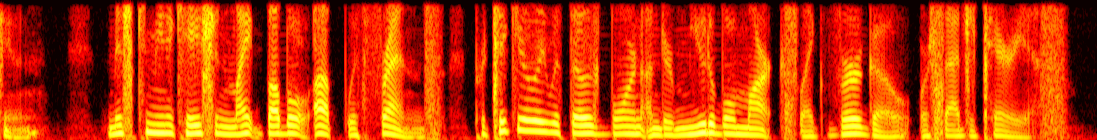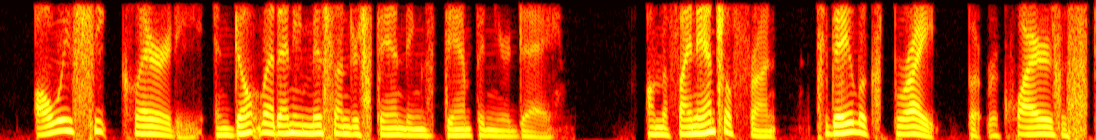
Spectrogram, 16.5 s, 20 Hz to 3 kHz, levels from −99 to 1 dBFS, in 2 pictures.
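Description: Aliasing runs through the whole speech clip: the rate was dropped, apparently to around 6 kHz, without filtering, so energy above 3 kHz folds back into unrelated tones. Sibilants sound gritty and metallic, not merely dull as plain low-pass filtering would leave them.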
